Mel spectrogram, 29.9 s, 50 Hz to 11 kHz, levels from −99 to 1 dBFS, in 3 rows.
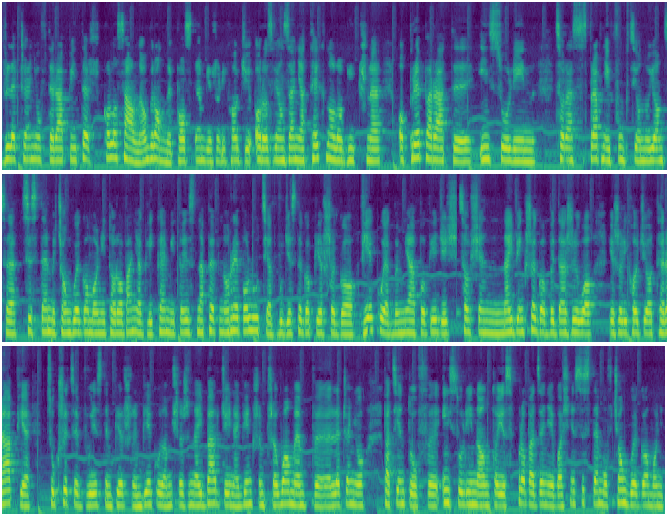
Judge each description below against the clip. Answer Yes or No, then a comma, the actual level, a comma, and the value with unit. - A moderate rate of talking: Yes, average, 125 wpm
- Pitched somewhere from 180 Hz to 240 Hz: Yes, high, 190 Hz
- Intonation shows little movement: Yes, narrow, 1.9 semitones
